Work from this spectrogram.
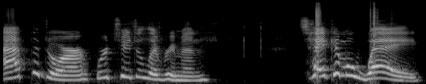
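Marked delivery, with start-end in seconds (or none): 3.0-4.2 firm. A narrator's reading. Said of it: "Father said firmly".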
